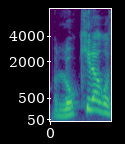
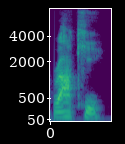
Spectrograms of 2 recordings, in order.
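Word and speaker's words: Rocky: 여러 이야기들을 다룬 작품인데 이게 한글 자막으로는 리을로 돼 있어서 로키라고 생각하시는 분들이 많을 텐데 l 발음이 아니고 R 발음입니다. 그래서 라키. 그 돌 영어로 락 할 때 그 락을 해서 락키더라고요.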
